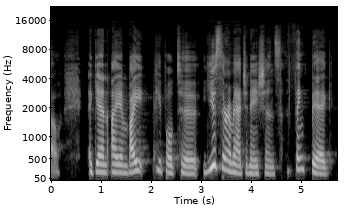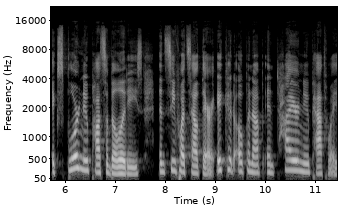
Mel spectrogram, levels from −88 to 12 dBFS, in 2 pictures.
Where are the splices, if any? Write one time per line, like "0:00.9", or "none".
none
